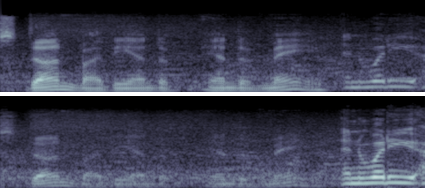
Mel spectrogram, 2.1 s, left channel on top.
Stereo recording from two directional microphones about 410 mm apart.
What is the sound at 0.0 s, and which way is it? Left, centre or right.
Speech, left.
